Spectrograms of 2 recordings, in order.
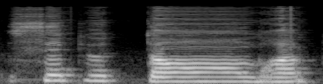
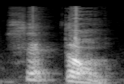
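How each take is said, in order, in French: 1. Le mot est prononcé bizarrement. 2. Le mot est prononcé normalement.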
